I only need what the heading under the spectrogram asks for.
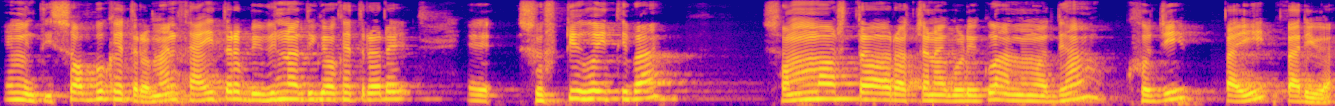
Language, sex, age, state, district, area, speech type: Odia, male, 18-30, Odisha, Dhenkanal, rural, spontaneous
